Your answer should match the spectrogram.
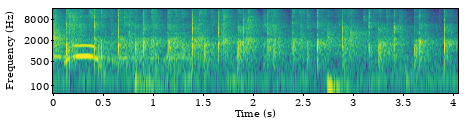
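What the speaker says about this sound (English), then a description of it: "Come on, keep it going. Round of applause." A live comedy show audience claps for a comedian, a steady run of applause with evenly spaced, close claps while a voice talks over it at the start.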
